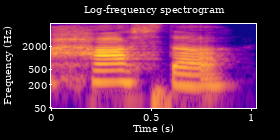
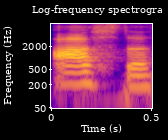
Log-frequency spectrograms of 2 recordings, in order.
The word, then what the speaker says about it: hasta: see you tomorrow um notice that it's not hasta it's asta so that h is silent um la cortesia is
